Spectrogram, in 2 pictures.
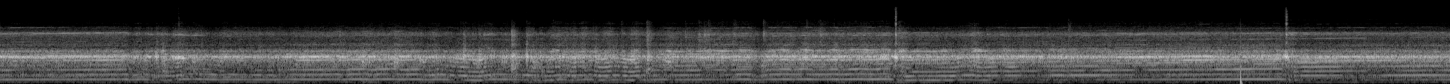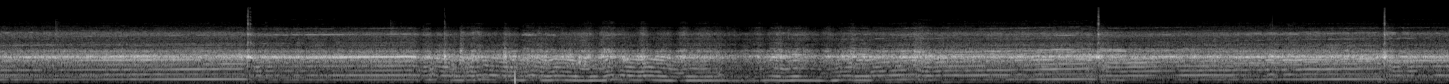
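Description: A voltage spike, likely from a plug, switch or static discharge, twice enters the chain, causing a loud pop at 12.41–12.43 s, roughly 15 dB above the sound, and again at 19.65–19.67 s, roughly 10 dB above, with the audio continuing underneath.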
